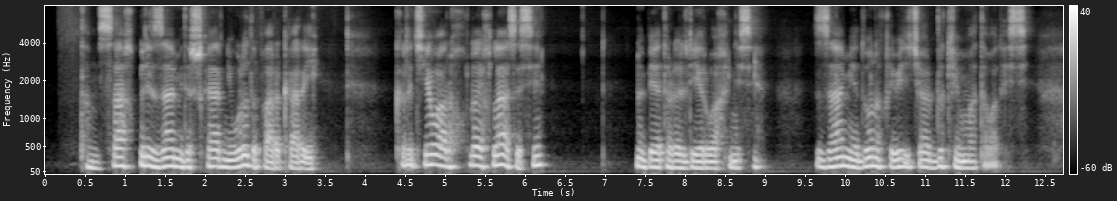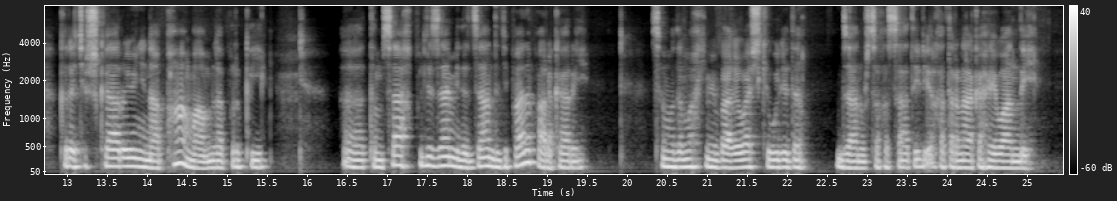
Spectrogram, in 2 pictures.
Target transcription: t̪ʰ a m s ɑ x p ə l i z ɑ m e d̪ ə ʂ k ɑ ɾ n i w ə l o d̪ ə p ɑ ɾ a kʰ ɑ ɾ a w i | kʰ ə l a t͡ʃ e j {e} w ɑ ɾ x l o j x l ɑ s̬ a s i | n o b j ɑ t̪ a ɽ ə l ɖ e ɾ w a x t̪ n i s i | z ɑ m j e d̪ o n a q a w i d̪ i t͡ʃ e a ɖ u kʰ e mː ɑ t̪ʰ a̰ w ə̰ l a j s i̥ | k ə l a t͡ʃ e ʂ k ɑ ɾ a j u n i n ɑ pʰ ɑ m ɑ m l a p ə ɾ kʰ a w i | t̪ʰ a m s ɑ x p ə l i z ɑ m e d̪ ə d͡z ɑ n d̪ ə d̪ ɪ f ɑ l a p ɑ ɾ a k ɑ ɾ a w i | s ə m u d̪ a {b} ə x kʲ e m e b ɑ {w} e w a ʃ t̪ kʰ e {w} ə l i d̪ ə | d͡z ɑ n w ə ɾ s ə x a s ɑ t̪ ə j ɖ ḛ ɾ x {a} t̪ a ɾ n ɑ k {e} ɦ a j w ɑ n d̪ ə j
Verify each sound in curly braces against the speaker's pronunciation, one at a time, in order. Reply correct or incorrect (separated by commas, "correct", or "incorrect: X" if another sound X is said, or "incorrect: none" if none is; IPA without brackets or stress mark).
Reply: incorrect: a, incorrect: m, incorrect: ɣ, correct, correct, incorrect: a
